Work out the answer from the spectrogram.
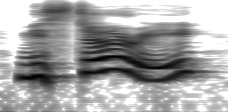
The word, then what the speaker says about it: mystery: heard it and if they were to say mystery an English person most likely wouldn't understand them and the only thing they did was put the accent in the wrong place they've put the stress on the second syllable instead of the first one mystery or even mystery mystery mystery sounds like Mr re not mystery anymore so placing the accent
